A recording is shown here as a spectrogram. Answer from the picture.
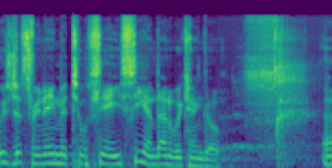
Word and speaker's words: CAC: This ratio written over here should be pronounced LTV divided by CAC.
